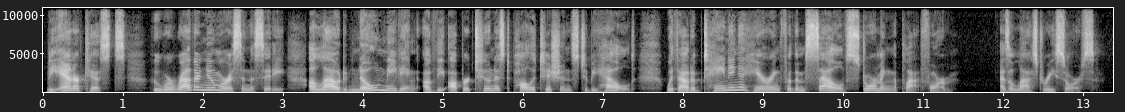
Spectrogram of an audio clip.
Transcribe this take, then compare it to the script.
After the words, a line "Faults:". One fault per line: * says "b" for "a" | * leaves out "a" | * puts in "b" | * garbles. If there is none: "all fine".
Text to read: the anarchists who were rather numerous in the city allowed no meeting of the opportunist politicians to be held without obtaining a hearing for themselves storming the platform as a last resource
the anarchists who were rather numerous in the city allowed no meeting of the opportunist politicians to be held without obtaining a hearing for themselves storming the platform as a last resource
Faults:
all fine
